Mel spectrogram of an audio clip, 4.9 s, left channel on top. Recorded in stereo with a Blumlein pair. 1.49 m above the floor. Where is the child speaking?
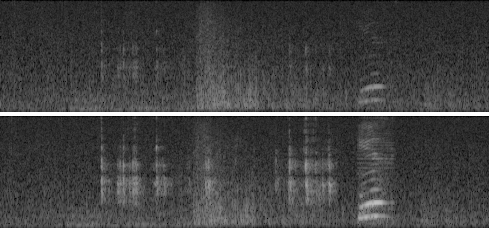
35° right.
